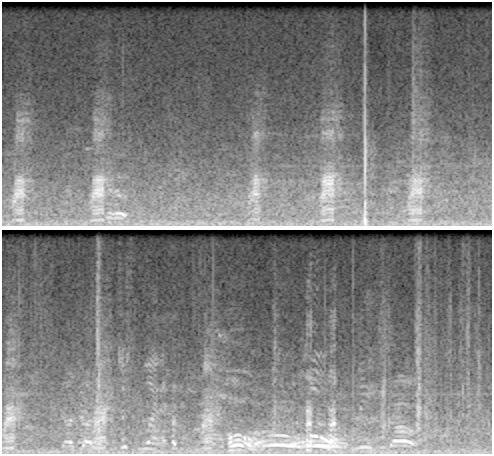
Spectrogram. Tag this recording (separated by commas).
Speech, Bird, Duck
